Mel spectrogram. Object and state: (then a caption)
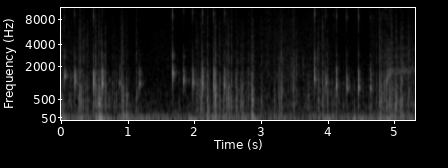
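Faux leather bench top. Fingers tap and lightly scratch the faux leather top of a cheap bench used for storing blankets. A quick, irregular series of short, dry, close taps carries a faint mid-pitched ring, with brief bright clicks and soft scratchy rustling between them. The taps die away almost instantly, giving a muted, padded sound.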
